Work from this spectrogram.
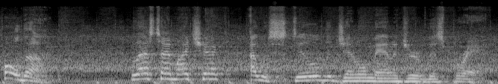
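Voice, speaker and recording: A man's voice: on the high side, sing-song, normal speed. A man playing a stern, commanding general manager making formal rulings in a wrestling video game. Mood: commanding, indignant. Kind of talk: arena announcement in a wrestling game cutscene. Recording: echoey arena microphone, loud music behind.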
